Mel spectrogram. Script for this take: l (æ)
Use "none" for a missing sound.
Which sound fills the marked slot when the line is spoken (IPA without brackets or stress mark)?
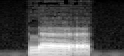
æ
